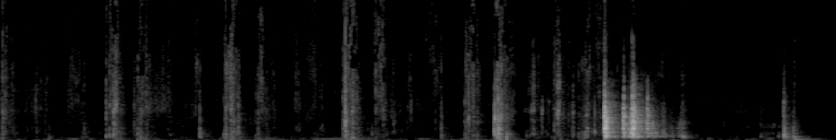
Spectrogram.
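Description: A deck of oracle cards shuffled by hand: a run of short card slaps and slides, with a denser, louder flurry of card noise about six seconds in, and the cards set down on the table near the end.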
